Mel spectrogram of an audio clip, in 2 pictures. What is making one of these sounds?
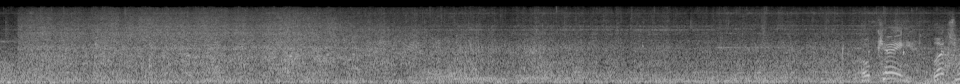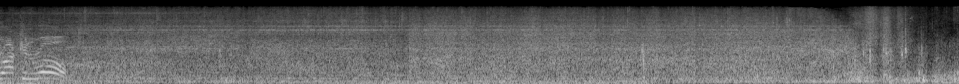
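Strong wind howls across open water.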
